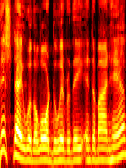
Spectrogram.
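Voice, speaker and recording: The speaker sounds animated, with ordinary pitch variation, on a very clean recording with a silent background. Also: man. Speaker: preacher. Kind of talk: sermon. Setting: church. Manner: animated, emphatic, rallying the congregation with 'listen' and 'say amen'; conversational, preacherly, with frequent 'uh' fillers.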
